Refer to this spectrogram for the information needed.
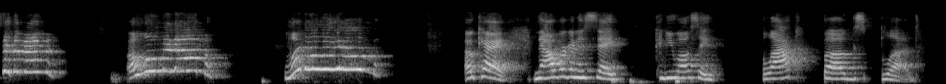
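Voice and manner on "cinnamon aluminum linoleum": very high, timid, unsure and a little fearful. Leading a group speech exercise, the speaker says the three words a little fearful. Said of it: "a little fearful, a little scared".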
